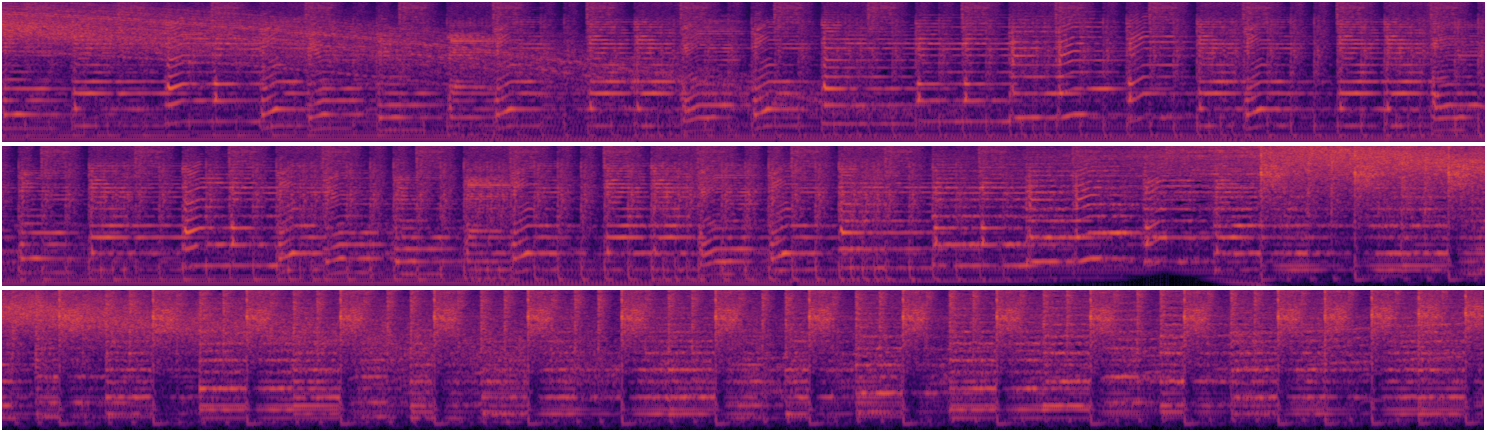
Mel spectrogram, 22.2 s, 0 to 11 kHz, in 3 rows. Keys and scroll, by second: 2.2 ctrl+j, 10.1 ctrl+g, 18.3-20.0 typing.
